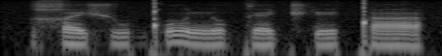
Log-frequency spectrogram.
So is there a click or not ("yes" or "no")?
yes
